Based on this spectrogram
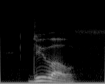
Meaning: twosome
- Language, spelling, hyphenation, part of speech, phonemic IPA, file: Dutch, duo, duo, noun, /ˈdy(ʋ)oː/, Nl-duo.ogg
